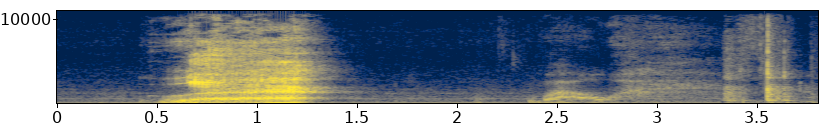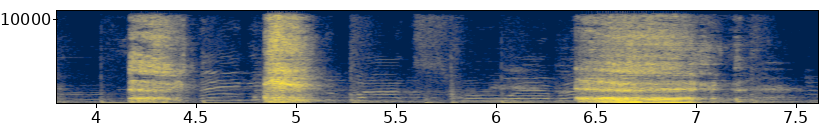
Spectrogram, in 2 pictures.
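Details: Female streamers burping: several loud, drawn-out belches mixed with brief speech and laughter, soft background music; ordinary burping.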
